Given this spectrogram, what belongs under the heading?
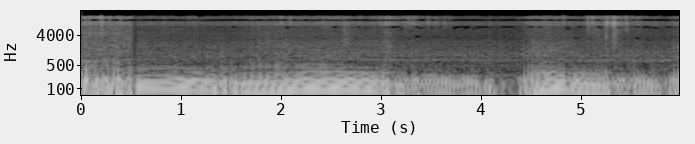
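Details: Polaris RZR just after a head gasket replacement, first start-up: a low rumble stumbles as throttle opens and briefly drops out near the end, cutting out under gas. Owner suspects the mass airflow sensor, throttle position sensor less likely.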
